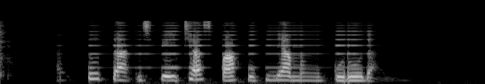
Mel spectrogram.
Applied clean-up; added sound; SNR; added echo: neural mask model RNNoise.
